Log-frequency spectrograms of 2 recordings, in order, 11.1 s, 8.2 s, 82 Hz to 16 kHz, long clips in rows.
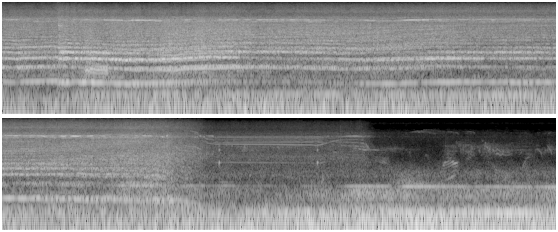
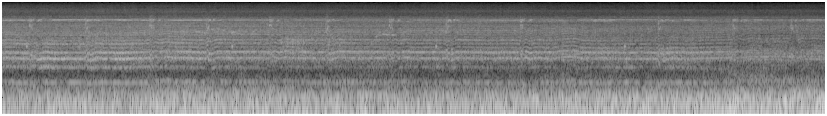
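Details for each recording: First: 6-inch ArduCopter race quad in flight during autotune: high motor whine carrying a buzzy, shaking vibration that holds under throttle and fades as power comes off; frame resonance, addressed with the second harmonic notch filter. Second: ArduCopter 6-inch race quad running pitch autotune in wind, after the second harmonic notch was set: steady motor whine with small twitches about twice a second, no buzzing shake; the resonance seen last time is gone.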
